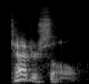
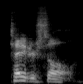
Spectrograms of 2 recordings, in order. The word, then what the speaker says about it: Tattersall: The H is silent. Tattersall. It's hard to take that H out. It's hard to see it there and not say it. Tatersall.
